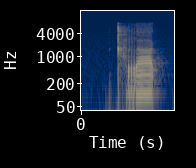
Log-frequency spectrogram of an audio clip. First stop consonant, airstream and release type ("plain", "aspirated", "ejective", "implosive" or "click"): aspirated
